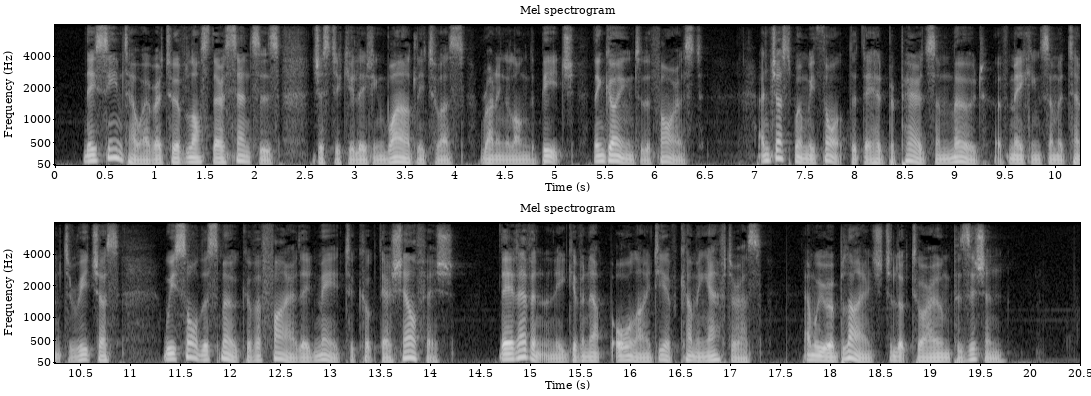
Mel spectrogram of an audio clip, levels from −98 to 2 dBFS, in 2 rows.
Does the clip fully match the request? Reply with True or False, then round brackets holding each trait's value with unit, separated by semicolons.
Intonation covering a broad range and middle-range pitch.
False (5.8 semitones; 80 Hz)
